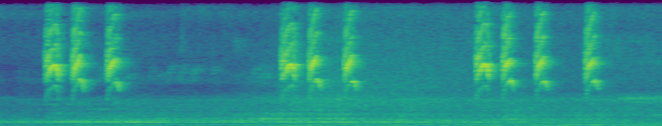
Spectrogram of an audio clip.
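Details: Sunbird singing from farther off: clusters of three or four high, thin, slightly downslurred chirps every couple of seconds over steady low background noise.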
